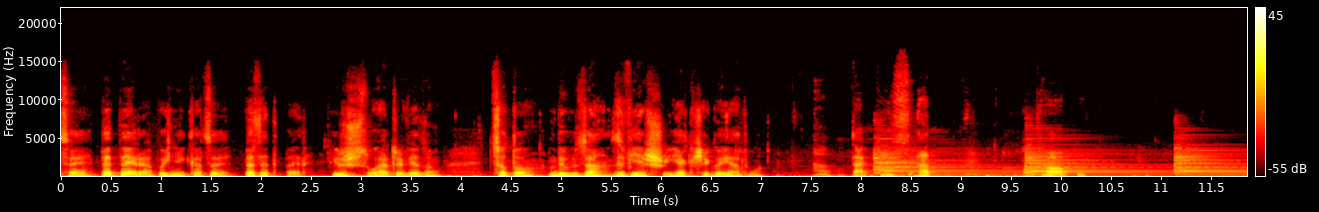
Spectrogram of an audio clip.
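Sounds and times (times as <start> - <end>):
speech: 0.0 - 8.8, 9.6 - 10.4
mechanical clock ticking faintly: 7.6 - 11.6
mechanical clock resonant strikes with sustained metallic tone: 8.0 - 11.8.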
